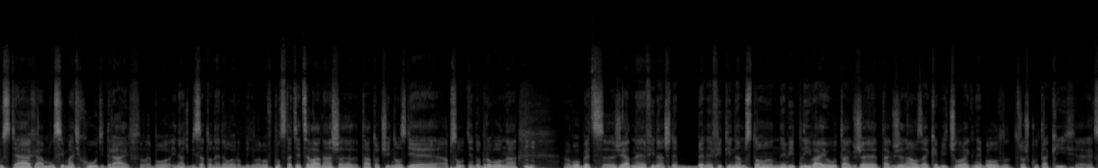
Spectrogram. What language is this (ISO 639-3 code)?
slk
